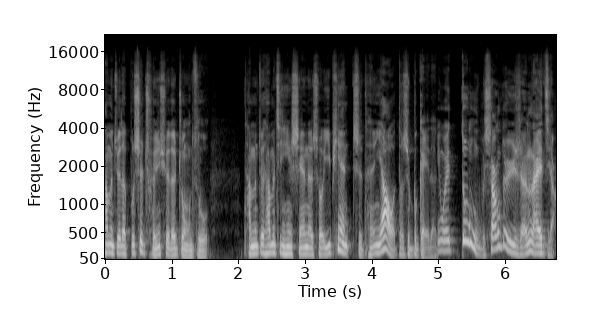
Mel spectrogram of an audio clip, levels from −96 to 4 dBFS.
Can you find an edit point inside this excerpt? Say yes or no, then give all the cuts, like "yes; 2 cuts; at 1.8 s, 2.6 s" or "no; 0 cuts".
yes; 1 cut; at 5.0 s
